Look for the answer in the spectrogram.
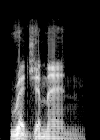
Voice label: "regimen", British

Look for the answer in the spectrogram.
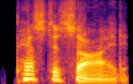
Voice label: "pesticide", American

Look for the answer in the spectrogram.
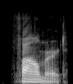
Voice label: "foumart", American

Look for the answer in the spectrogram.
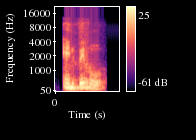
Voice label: "in vivo", Indian

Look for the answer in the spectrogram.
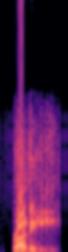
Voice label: "ruddy", American

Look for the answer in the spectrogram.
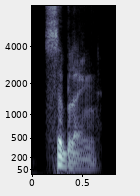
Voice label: "sibling", British

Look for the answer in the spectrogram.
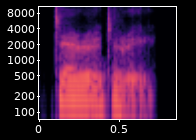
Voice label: "territory", Indian

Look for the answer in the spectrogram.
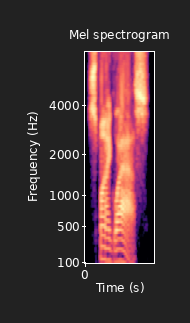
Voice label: "spyglass", American

